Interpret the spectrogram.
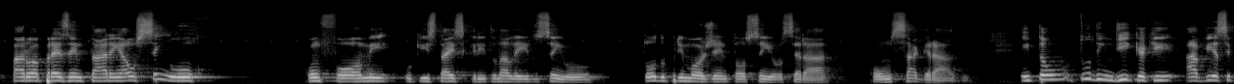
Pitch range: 130-180 Hz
